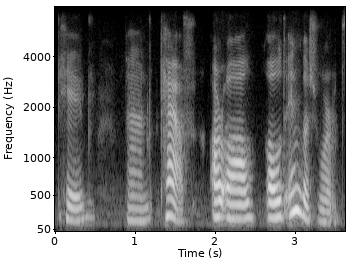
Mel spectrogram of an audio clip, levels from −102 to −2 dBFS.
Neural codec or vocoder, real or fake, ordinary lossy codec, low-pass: autoencoder, 22.05 kHz, a latent of 192 numbers a frame, VITS, trained on one speaker; fake; Opus, 32 kbps; 7.2 kHz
